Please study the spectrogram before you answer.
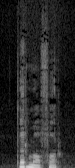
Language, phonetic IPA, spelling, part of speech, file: Polish, [tɛrˈmɔfɔr], termofor, noun, LL-Q809 (pol)-termofor.wav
